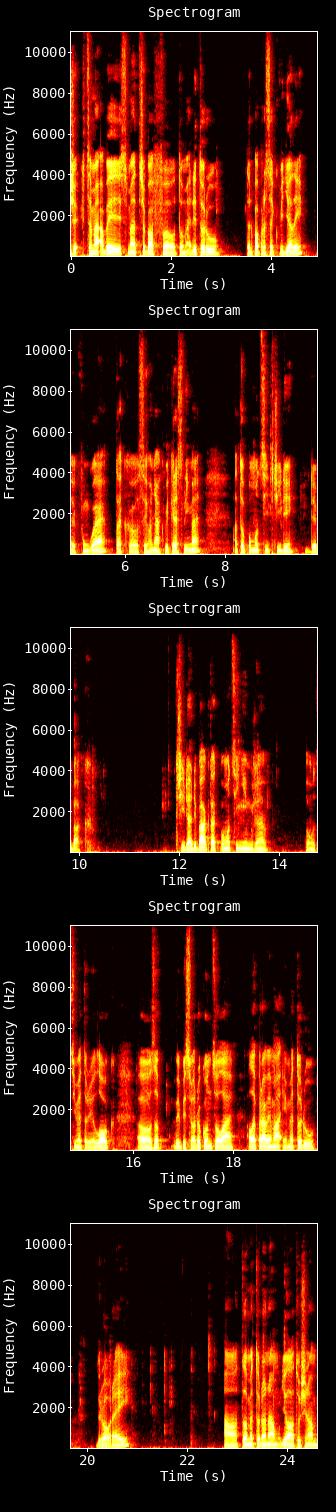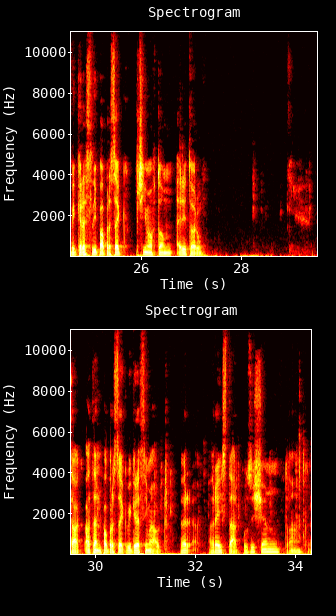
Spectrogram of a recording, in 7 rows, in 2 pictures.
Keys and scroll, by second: 8.8 shift+d, 10.0 Return, 10.4 ., 13.7 shift+l, 18.2 BackSpace, 19.8 shift+d, 20.4 r, 21.7 Down, 22.5 Return, 23.8 shift+9, 31.3-33.6 typing, 34.2 Return.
